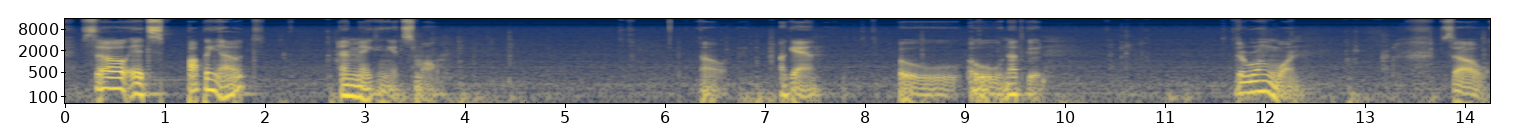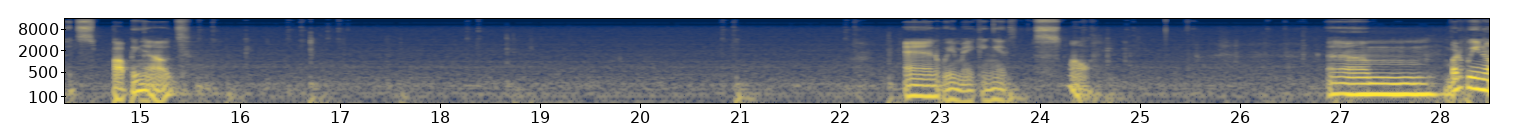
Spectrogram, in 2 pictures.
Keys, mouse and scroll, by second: 2.8 KP_7, 3.4 z, 3.7-5.6 middle drag, 4.0 z, 4.4 e, 5.7-7.5 drag, 6.9 ctrl+z, 7.5 g, 8.6 e, 9.4 ctrl+z, 11.6-13.6 middle drag, 12.9 KP_7, 14.2 e, 15.7-18.5 drag, 15.9 s, 16.7 e, 17.0-20.2 right drag, 17.6 g, 18.8 g, 21.0-24.0 drag, 21.0 s, 22.5 e, 23.8 s, 24.5-26.1 drag, 24.6 Tab, 24.7 z, 24.9-26.1 middle drag, 27.0 Tab, 27.7 z, 28.4 KP_1.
